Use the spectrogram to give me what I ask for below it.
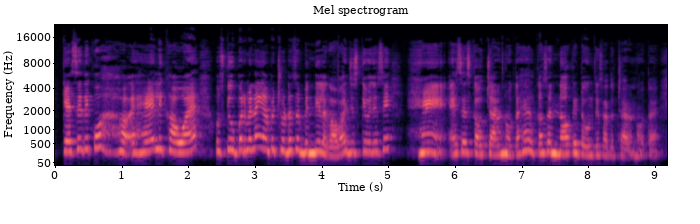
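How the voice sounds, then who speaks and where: A woman teaching English grammar in Hindi. She explains each rule, reads the English example sentences slowly and clearly, and keeps checking in with her students. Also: high-pitched. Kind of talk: Hindi-medium grammar lesson.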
